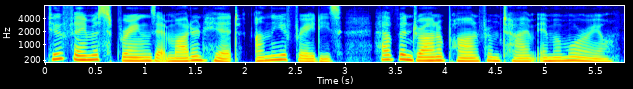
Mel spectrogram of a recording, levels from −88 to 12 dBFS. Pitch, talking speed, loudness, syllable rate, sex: 175 Hz, 165 wpm, -17 LUFS, 4.7 syllables/s, female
